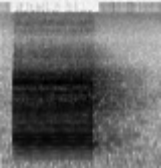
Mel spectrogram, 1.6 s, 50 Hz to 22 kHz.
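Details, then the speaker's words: Steady electronic buzz from a Romet R310 electrolarynx (electronic larynx) voicing speech, heard from the original device and then from a redesigned prototype with added insulation to reduce unwanted noise. "This is how it sounds from the original. Hello, my name is. We are 21. This is how it sounds from our prototype."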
